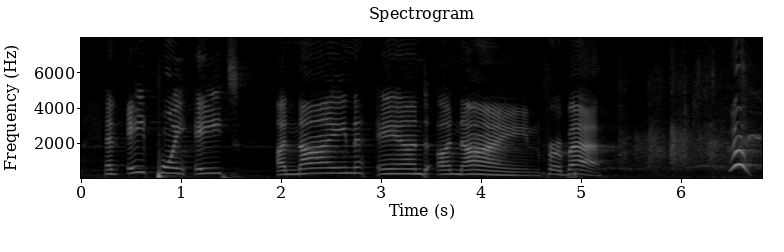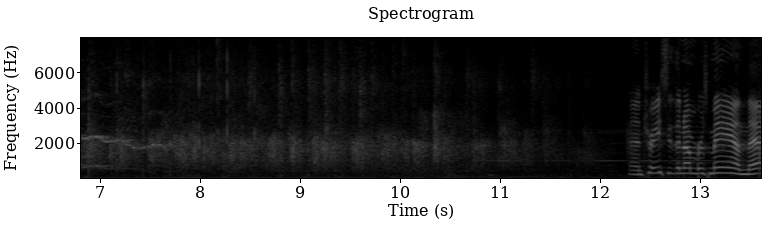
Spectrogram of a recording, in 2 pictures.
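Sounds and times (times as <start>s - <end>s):
speech: 0.2s - 5.3s, 12.4s - 13.6s
crowd applauding for a poet: 5.4s - 12.3s
sharp whistle or whoop: 6.2s - 8.1s.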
